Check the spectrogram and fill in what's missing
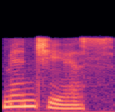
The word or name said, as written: Mincius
